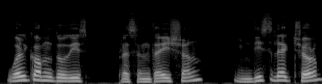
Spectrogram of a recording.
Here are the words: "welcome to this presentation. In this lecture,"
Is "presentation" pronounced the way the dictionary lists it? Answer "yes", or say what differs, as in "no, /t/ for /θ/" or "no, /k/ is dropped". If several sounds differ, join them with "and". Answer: no, /s/ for /z/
